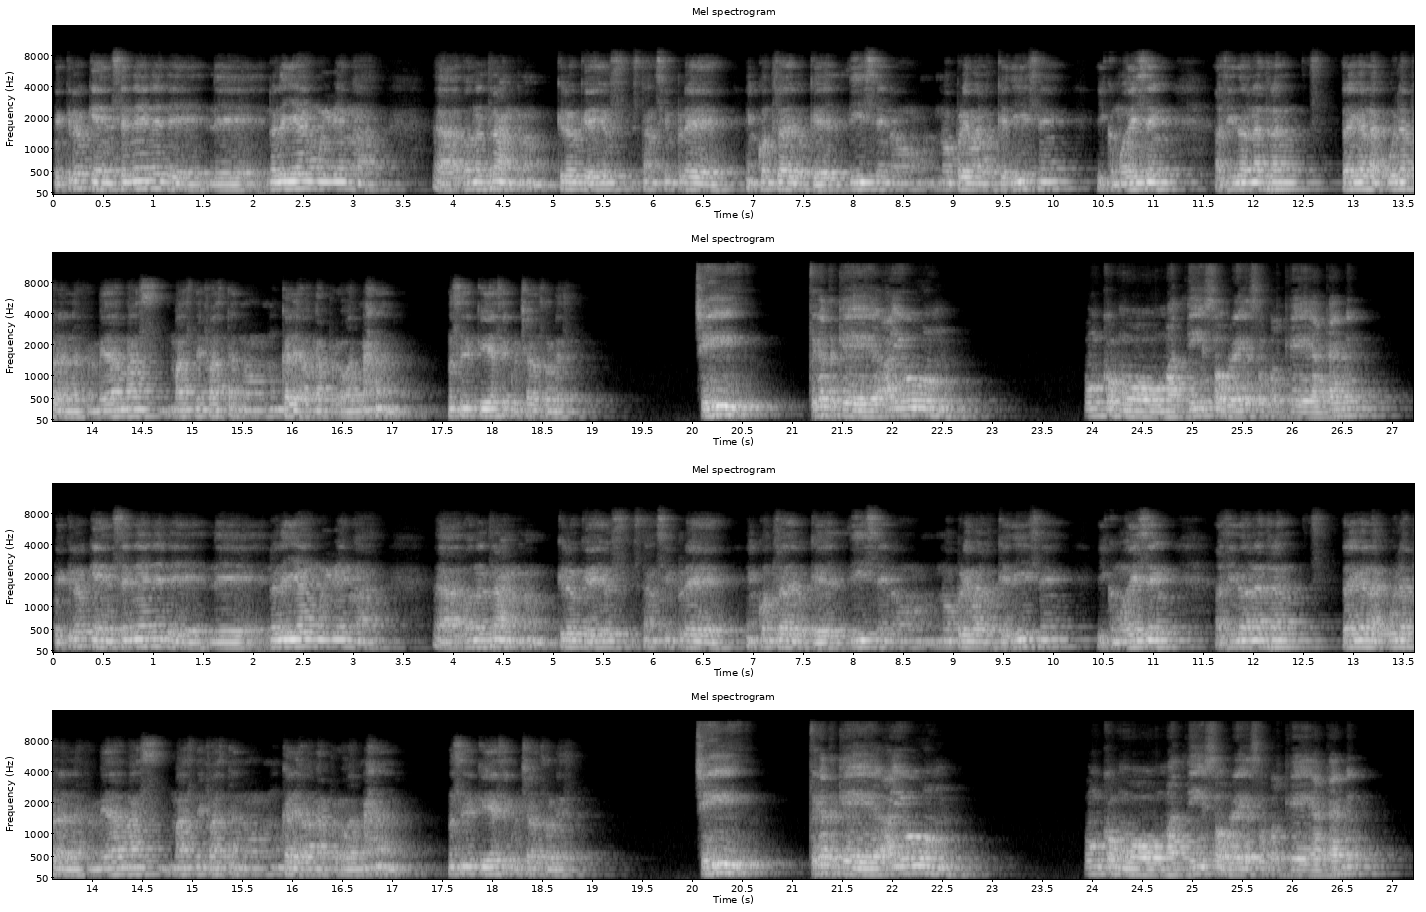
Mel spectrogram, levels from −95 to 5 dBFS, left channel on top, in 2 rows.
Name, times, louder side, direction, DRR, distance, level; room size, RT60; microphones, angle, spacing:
voice 1, 0.0-3.2 3.8-6.7 6.9-10.1 10.4-12.4 12.9-17.1 17.6-18.8, left 2 dB, 45° left, -3 dB, 0.3 m, -21 dB
voice 2, 20.0-20.6 21.2-22.6 23.9-26.6, equal, 10° left, -7 dB, 0.7 m, -18 dB
2.9 x 2.1 x 2.2 m, 0.81 s
head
